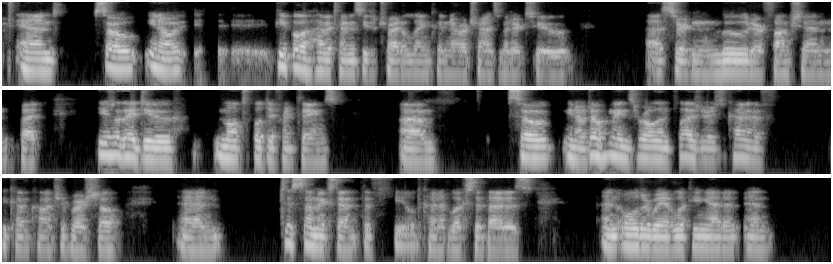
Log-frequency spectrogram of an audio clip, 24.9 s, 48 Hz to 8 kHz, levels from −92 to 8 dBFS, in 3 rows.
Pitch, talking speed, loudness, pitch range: 115 Hz, 140 wpm, -19 LUFS, 110-130 Hz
